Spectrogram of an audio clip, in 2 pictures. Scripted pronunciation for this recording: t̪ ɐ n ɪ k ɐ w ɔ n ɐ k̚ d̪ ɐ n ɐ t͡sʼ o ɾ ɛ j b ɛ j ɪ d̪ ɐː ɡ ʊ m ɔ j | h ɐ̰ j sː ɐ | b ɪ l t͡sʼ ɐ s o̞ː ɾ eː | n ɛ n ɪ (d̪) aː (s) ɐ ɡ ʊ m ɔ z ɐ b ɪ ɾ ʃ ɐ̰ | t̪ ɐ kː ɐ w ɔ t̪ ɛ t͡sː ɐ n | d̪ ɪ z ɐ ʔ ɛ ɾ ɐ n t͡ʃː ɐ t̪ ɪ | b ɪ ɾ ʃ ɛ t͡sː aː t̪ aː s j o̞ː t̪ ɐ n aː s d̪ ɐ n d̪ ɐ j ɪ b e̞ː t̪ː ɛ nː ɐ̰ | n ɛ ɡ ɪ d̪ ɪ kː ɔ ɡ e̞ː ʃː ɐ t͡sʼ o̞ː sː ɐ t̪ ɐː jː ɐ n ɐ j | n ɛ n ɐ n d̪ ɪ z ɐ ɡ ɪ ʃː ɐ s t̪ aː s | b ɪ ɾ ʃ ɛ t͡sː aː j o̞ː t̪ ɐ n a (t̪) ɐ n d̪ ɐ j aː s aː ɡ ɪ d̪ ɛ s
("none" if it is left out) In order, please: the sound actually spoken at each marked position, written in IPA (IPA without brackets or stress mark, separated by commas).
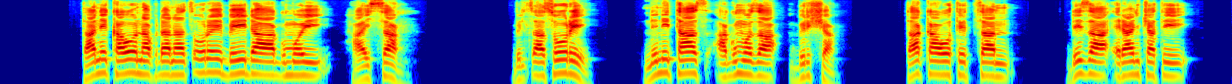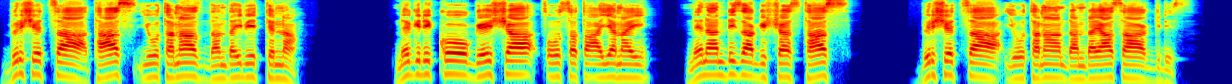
t̪, s, d̪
